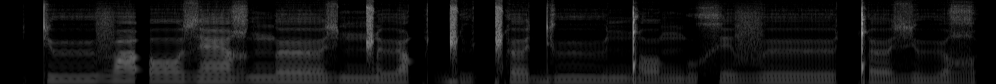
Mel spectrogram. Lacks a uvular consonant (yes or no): no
